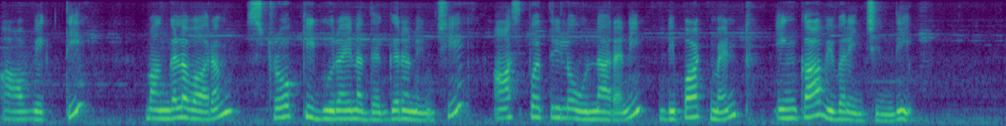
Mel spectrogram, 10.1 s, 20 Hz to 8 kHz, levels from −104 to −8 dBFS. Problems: none marked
